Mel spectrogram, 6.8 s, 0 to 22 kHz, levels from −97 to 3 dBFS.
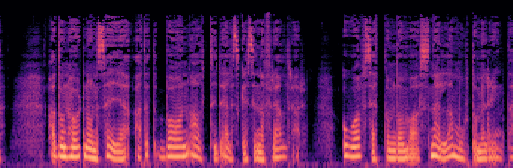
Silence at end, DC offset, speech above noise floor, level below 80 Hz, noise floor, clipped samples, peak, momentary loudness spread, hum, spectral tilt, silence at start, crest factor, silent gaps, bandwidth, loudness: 0 s; under 0.1%; 26 dB; -52 dBFS; -46 dBFS; under 0.1%; -4 dBFS; 13 LU; none; -6.5 dB/octave; 0.4 s; 16 dB; none; 16 kHz; -20 LUFS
